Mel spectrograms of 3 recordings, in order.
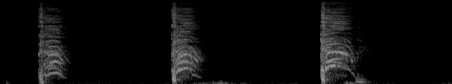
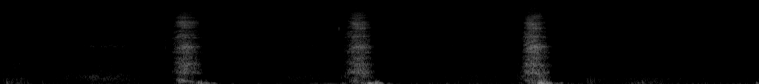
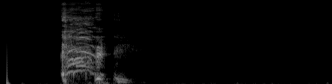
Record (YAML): three_cough_length: 4.5 s
three_cough_amplitude: 7750
three_cough_signal_mean_std_ratio: 0.36
exhalation_length: 7.6 s
exhalation_amplitude: 2095
exhalation_signal_mean_std_ratio: 0.35
cough_length: 3.3 s
cough_amplitude: 6121
cough_signal_mean_std_ratio: 0.33
survey_phase: beta (2021-08-13 to 2022-03-07)
age: 18-44
gender: Male
wearing_mask: 'No'
symptom_abdominal_pain: true
symptom_fatigue: true
symptom_headache: true
smoker_status: Ex-smoker
respiratory_condition_asthma: false
respiratory_condition_other: false
recruitment_source: REACT
submission_delay: 0 days
covid_test_result: Negative
covid_test_method: RT-qPCR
